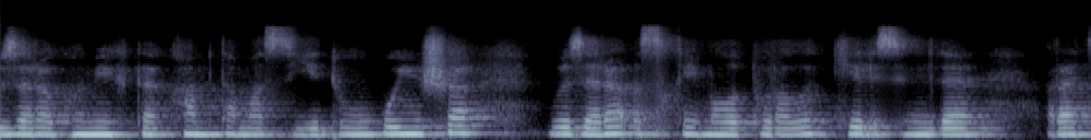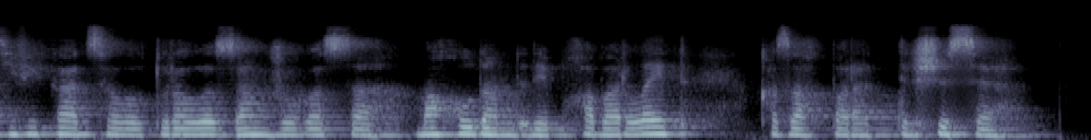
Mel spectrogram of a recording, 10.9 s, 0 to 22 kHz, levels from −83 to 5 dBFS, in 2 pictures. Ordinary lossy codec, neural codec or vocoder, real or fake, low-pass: none; codec, 24 kHz, 0.9 kbps, DualCodec; fake; 9.9 kHz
